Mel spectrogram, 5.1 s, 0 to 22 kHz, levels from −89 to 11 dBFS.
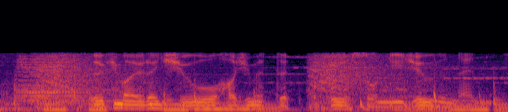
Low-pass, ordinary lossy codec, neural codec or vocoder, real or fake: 3.6 kHz; none; none; real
